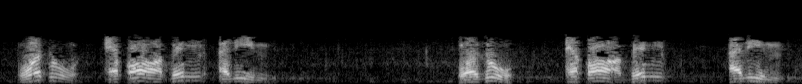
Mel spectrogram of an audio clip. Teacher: التنوين هنا تظهر عقاب أليم، إظهار التنوين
